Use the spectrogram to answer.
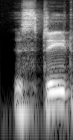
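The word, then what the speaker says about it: straight: स्ट्रेट माने सीधा, इसमें भी GH साइलेंट है।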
